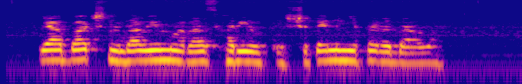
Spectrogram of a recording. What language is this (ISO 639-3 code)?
ukr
